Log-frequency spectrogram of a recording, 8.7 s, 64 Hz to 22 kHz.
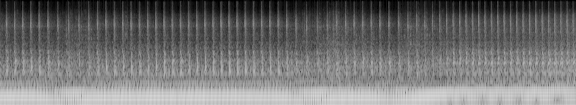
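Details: Old Dodge Power Wagon flathead on a 12V coil, no cooling system: low lumpy idle with a steady sharp knock every turn above the exhaust; rod knock from worn rod bearing.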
